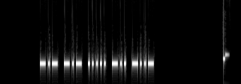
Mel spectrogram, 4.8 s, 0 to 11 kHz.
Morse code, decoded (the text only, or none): KK5DX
